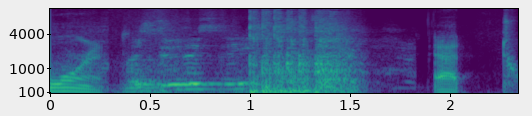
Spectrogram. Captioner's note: rapid gunfire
